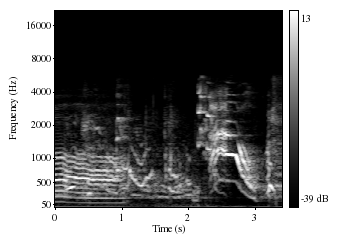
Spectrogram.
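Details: Silky Terrier puppy siblings squabbling in their owner's arms: a long whine, then sliding yelps and a falling cry near the end, with a human voice overlapping.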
